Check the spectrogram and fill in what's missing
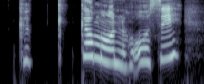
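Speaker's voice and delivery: high, halting, stammering, stuttered pleading. Reading a story, a boy urges his horse on; stammering. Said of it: "Lancelot stammered".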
